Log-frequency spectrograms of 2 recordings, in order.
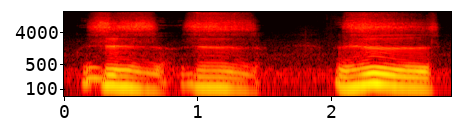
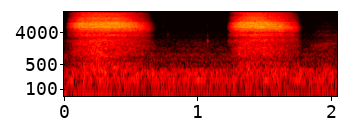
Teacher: All that is a voiced form of s, s. Your teeth and tongue are in the same place. One uses the voice, one doesn't.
